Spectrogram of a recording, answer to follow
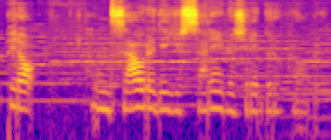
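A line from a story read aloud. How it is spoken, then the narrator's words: Murmuring to himself. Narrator (Italian): Fritz mormorò tra sé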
